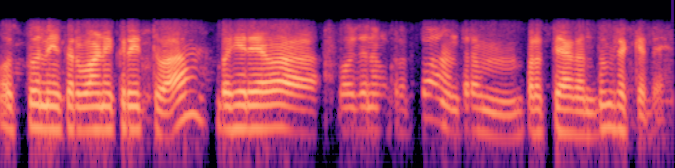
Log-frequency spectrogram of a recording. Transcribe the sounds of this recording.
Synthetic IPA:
ʋɐ̰st̪unisɐɾʋaːɳikɾit̪ʋɐbɐɦiɾeːʋɐbʱɐːd͡ʒɐnɐmkɾit̪ʋaːnɐnt̪ɐɾɐmpɾɐt̪jaːɡɐnt̪umʃ̬ɐkjɐt̪e

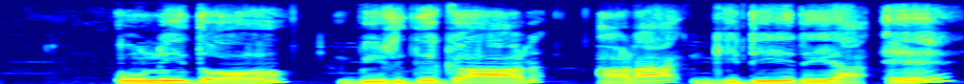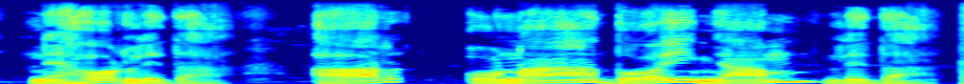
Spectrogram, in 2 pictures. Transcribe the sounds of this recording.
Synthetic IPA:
unid̪ɔ | biɾd̪əɡaɽ | aɽaʔɡiɖiɾɛjaʔɛ | nɛɦɔɾlɛd̪a̰ | aɾ | ɔnad̪ɔjɲamlɛd̪a̰

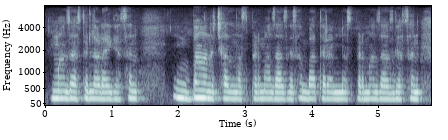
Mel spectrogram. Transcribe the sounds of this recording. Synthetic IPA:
mɐ̃nzaːst̪ilɐɽajɡɐsʰɐn | baːnɨt͡ʃʰɐlnɐspeɽmɐnzaːzɡɐsɐnbaːt̪ɐɾɐnnɐspeɽmɐnzaːzɡɐsɐn

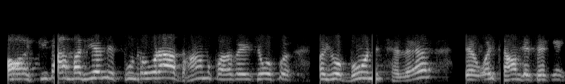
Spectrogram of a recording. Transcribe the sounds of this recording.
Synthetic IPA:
ɦɔ̃t͡ʃit̪aməɾijemepunoɾad̪ʱamkəɦbɛt͡ʃʰɛokəɦiɦobont͡ʃʰəlɛt̪eoɦiʈʰamd͡ʒet͡ʃʰɛt͡ʃe

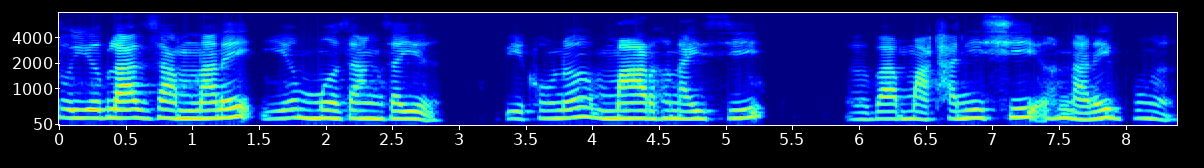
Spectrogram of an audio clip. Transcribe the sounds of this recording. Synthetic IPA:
tojɯblazamnanɯjijɯmɯzaŋzajɯ | b̥ekʰɯwnɯmaɾɦɯnajsi | bamatʰanisihɯnːanɯjbuŋɯ

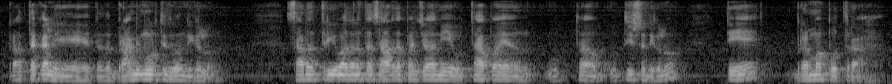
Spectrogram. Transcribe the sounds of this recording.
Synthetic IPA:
pɾaːpt̪ɐkaːlet̪ɐd̪ɐbɾaːmimuːɾt̪it̪ʋɐnd̪ikɐlṵ | saːɾɐd̪ɐt̪ɾiːʋaːd̪ɐnɐt̪ɐsaːɾɐd̪ɐpɐɲt͡ʃɐʋaːd̪ɐneut̪ʰːaːpɐjut̪ːut̪ɾiʂʈɳɐd̪ikɐlu | t̪e | bɾɐmɐput̪ɾa̰ɦɐ

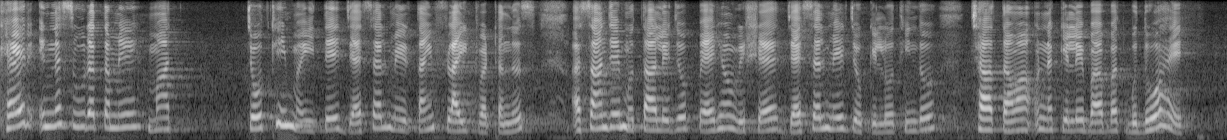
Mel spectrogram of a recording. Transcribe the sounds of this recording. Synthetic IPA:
xɛːɾɪnəsuːɾət̪əmẽmã | t͡ɕɔːt̪ʰimɐit̪ed͡ʑɛːsəlmeːɾt̪aːĩflaːɪʈʋɐʈʰə̃nd̪ʊsɪ̥̆ | ɐ̰sãɲ̆d͡ʑemʊt̪aːled͡ʑoːpɐɦɪɾijõʋɪʃəd͡ʑɛːsəlmeːɾd͡ʑoːkɪlot̪ʰĩːn̆d̪o | t͡ɕʰaːt̪ɐʋ̤ãʔʊnkɪlebaːbət̪ɪ̆ɓʊd̪ʱoaːɦeː

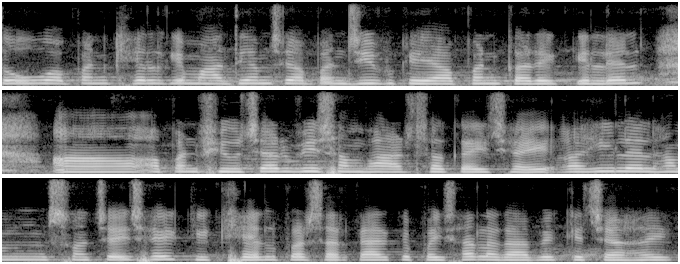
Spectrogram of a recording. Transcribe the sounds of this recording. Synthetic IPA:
t̪ɔuəpənkʰelkemad̪ʱjəmseəpənd͡ʒibkejaəpənkəɾɛkelel | əpənpʰjut͡ʃəɾbʱisəmbʱaɾsəkəjt͡ʃʰəəɦilelɦəmsõt͡ʃɛt͡ʃʰəkikʰelpəɾsəɾkaɾkepəɪsaləɡabeket͡ʃaɦɛ

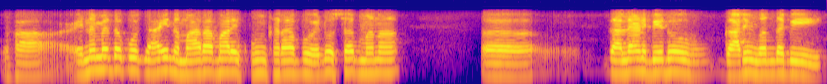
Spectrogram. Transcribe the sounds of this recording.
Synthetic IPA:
ɦaːɪ̰nəmẽt̪̬ɐkod͡ʒaːinɐmaːɾamaːɾekʰuːnkʰɐɾaːboeːɗosɐbʱmaːnã | ɠaːl̤aːɪɽ̃bɪeːɗoɡaːɽijũkɐ̃nd̪əbi

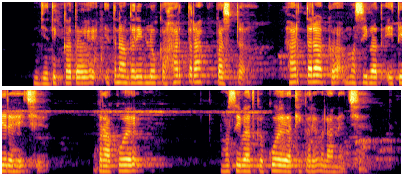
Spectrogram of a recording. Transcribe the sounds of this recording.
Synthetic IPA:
d͡ʒed̪ikːət̪ɔet̪naɡəɾibloɡkːehəɾt̪əɾəɦkkəsʈ | həɾt̪əɾəɦkmusibət̪ḛjt̪eɾəɦɛt͡ʃʰɛ | okɾakoe | musibət̪kekoeət̪ʰikəɾebəlanət͡ʃʰɛ̰

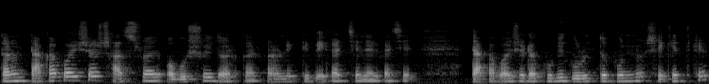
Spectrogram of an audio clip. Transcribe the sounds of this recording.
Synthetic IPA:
kaɾonʈa̰kapɔeʃaɾʃa̰sɾɔeʔɔboʃːojd̪ɔ̰ɾka̰ɾka̰ɾonek̚ʈibḛkaɾt͡ɕʰeleɾkat͡ɕʰe | ʈa̰ka̰pɔ̰eʃaʈ̬akʰubiɡuɾut̪ːopuɾnoʃekʰet̪ːɾe

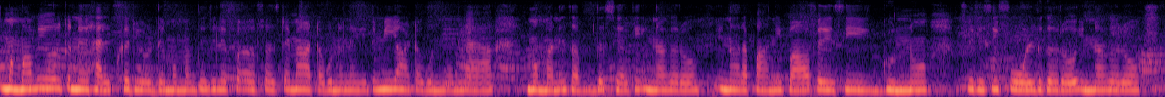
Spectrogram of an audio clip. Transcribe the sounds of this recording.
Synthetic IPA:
məmːãːʋiːoːɾkəneɦɛːlpkəɾiːoɽd̪eməmːaːʋiːt̪ẽd͡ʒɪlepʰəɾsʈaːmɛ̃aːʈaːɡʊnːeːlɛ̃ːɡiːt̪emĩːaːʈaːɡʊnːãːnĩːaːjaː | məmːãːneːt̪əbd̪əsɪjaːkɪɪnːãːkəɾoːɪnãːɾaːpaːniːpaːoːpʰɪɾɪsiːɡʊnːoː | pʰɪɾɪsiːpʰoːlɖkəɾoːɪnːãːkəɾoː

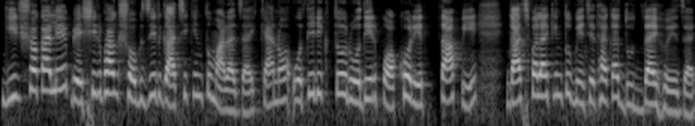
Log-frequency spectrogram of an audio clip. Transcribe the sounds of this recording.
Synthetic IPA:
ɡiɾʃɔkalebeʃiɾbʱaɡʃobd͡ʑiɾɡat͡ɕʰikint̪umaɾad͡ʑaekɛnoʔot̪iɾikt̪oɾod̪eɾpɔkʰoɾeɾt̪apiɡat͡ɕpalakint̪umet͡ɕet̪ʰakad̪uɾd̪aeɦoed͡ʑae

